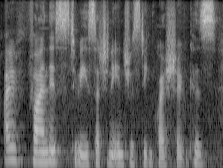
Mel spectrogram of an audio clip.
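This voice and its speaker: A woman's voice: on the low side, a little fast, fairly bright tone. A woman, thoughtfully sharing her view in a group Q&A. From Australia. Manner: thoughtful, reflective. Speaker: workshop participant.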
